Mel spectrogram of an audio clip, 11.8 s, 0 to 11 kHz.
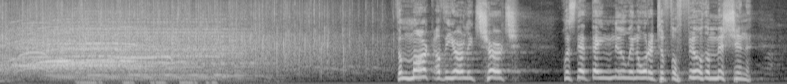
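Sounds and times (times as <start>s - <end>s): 
audience whoops and shouts: 0.0s - 5.8s
large crowd clapping and cheering: 0.0s - 6.2s
speech: 6.0s - 7.8s, 8.5s - 11.4s.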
